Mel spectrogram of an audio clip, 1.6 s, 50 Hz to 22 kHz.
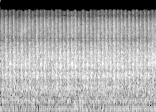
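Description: A 1955 International TD6 diesel crawler engine idles with a steady, close, even chugging knock, continuous and alone.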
